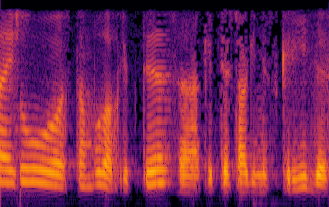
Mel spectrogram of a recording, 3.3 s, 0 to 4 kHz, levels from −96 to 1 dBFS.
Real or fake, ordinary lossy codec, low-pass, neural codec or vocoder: real; AAC, 16 kbps; 3.6 kHz; none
